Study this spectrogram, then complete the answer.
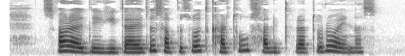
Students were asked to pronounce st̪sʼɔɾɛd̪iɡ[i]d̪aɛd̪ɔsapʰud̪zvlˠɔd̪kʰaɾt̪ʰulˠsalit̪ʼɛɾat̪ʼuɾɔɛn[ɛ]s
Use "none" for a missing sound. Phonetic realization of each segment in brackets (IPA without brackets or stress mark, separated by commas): i, a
